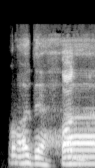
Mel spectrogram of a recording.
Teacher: দাল কলকলার হরফ শক্তভাবে ধাক্কা দিয়ে উচ্চারণ করতে হবে। হা আলিফ দুই জবর হান আছে, ওয়াকফের সময় দুই জবর হলে এক জবর বাদ দিয়ে এক আলিফ টেনে পড়তে হবে।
